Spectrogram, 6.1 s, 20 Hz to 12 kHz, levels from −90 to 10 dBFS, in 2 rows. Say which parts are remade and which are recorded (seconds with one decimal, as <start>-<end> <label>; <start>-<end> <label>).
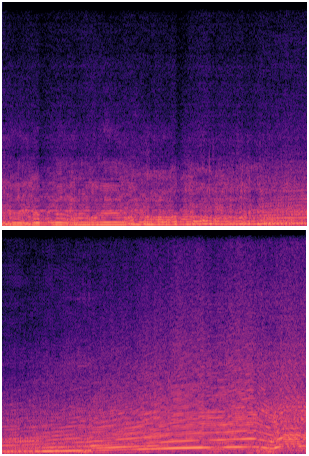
0.0-2.6 remade; 2.6-6.1 recorded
